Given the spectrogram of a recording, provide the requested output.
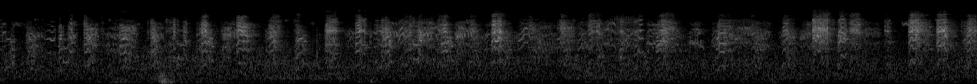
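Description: Black-crested Finch giving harsh, high-pitched chips and squawks in quick, uneven bursts, about three or four a second, over a faint background hiss.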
